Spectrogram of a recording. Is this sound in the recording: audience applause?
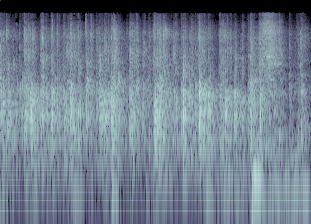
yes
